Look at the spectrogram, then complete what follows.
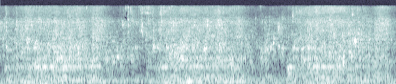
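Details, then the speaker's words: Kenmore HE top-load washer, cleaned and tested, agitating a load: steady swishing water with soft, even churn, no knocks or grinding; agitator pulls clothes down in a vortex, nice quiet smooth operation. "the agitator in the middle is doing an excellent job pulling those clothes down then they come back up on the sides and it's kind of a vortexing motion"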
